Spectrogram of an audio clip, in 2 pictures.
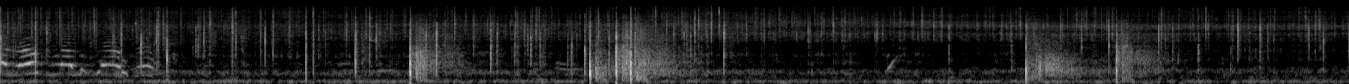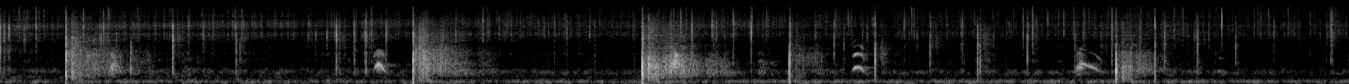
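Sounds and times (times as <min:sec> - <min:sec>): bonfire crackling and popping: 0:00.0 - 0:26.9.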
